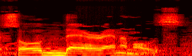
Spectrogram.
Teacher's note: O D entrando no TH de there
